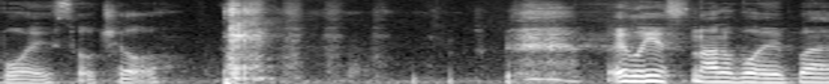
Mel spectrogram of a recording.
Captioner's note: laughs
